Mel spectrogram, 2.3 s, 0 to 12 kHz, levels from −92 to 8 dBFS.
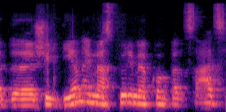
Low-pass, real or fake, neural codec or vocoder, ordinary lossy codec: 10.8 kHz; real; none; AAC, 48 kbps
